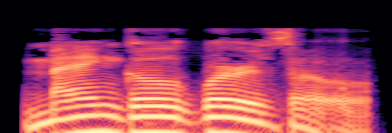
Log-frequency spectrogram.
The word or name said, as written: mangelwurzel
